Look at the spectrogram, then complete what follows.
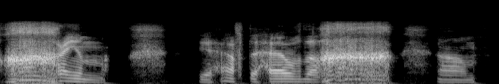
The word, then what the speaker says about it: Chaim: Right, and so, first of all, you were pronouncing a Jewish name, and I had to step in. It's Chaim.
